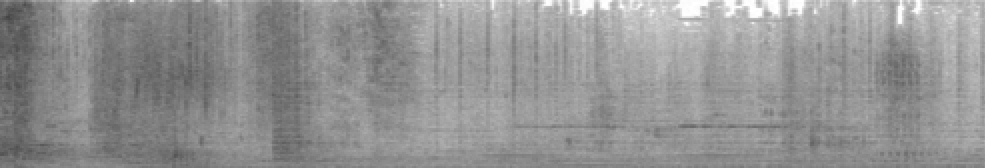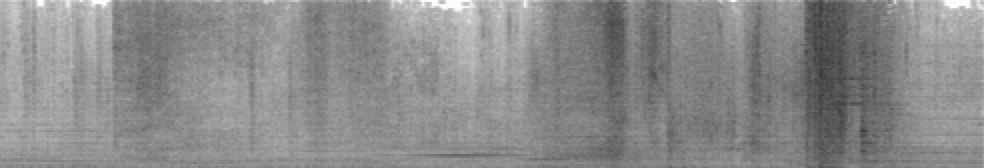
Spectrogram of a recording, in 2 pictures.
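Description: A blade swings and strikes with a sharp hit.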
